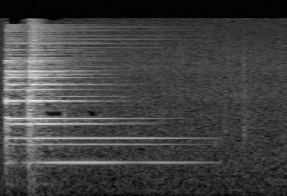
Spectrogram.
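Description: A click followed at once by a bright bell ding that rings out and fades away over about a second and a half. This is the notification-bell sound effect of a YouTube subscribe-button animation.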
